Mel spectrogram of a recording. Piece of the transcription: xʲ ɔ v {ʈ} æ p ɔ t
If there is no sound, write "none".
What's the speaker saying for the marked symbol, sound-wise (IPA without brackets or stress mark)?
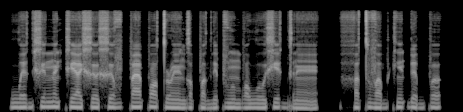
p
